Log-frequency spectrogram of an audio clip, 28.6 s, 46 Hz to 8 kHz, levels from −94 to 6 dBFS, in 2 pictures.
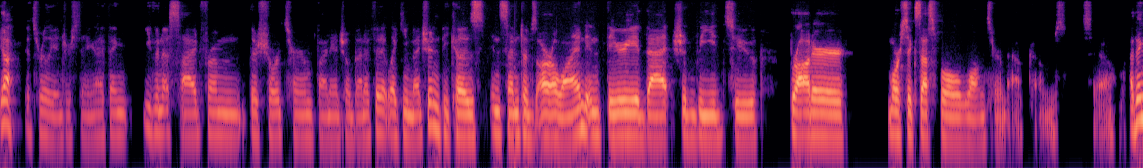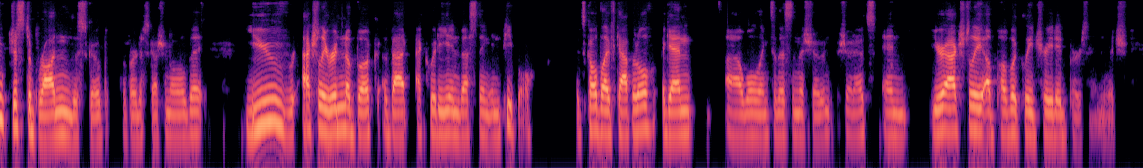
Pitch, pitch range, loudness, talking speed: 125 Hz, 120-135 Hz, -21 LUFS, 170 wpm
